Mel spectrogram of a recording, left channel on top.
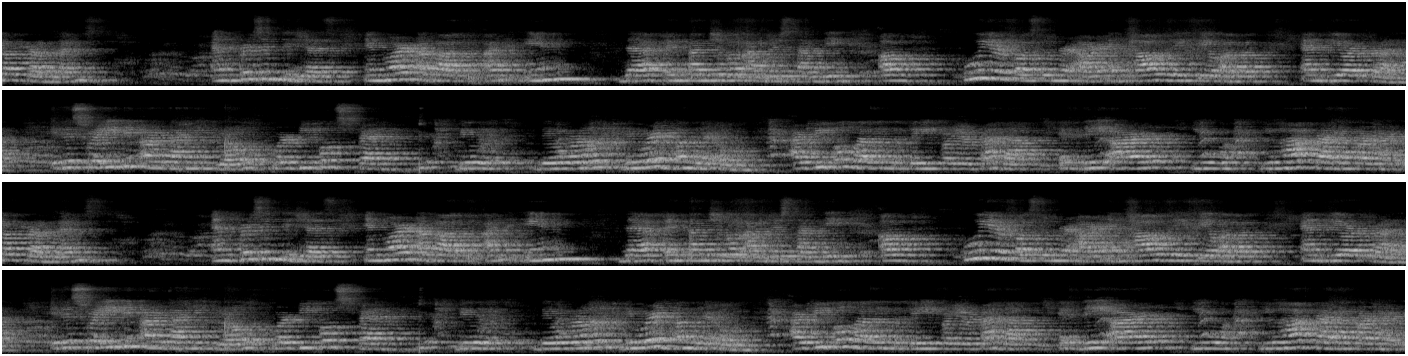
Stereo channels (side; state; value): both; normal; correlation 0.44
